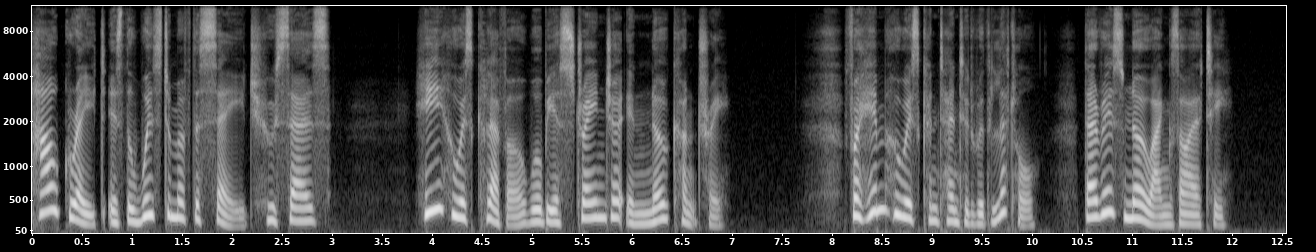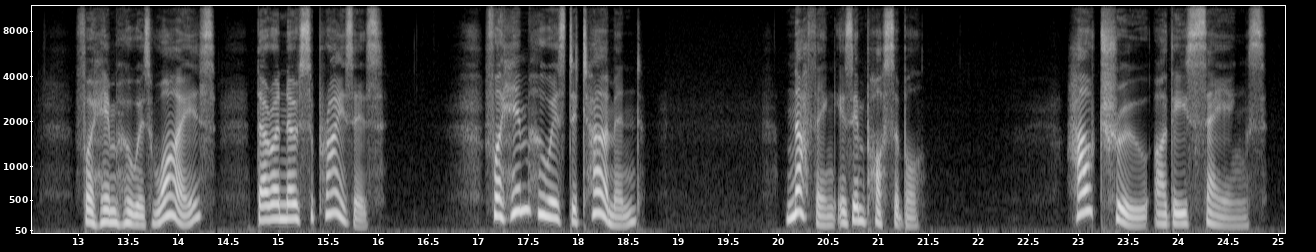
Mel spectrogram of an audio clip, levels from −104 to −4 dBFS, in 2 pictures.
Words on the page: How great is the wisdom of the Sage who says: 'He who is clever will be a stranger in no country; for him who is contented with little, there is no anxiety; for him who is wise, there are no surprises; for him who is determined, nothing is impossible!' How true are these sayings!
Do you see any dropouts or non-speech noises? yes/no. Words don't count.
no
